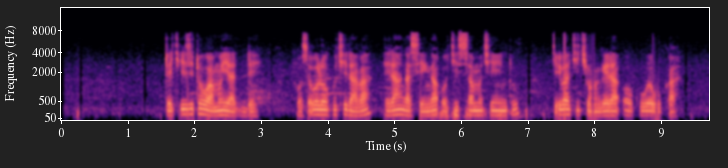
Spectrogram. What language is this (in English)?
Ganda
